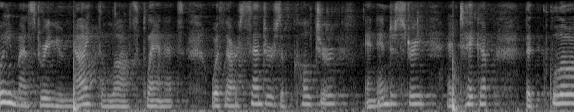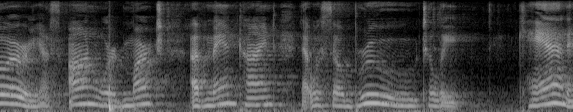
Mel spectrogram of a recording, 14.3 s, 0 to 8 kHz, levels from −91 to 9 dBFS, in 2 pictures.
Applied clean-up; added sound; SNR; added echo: none; Thump, thud; 2 dB; reverberation time 2.4 s.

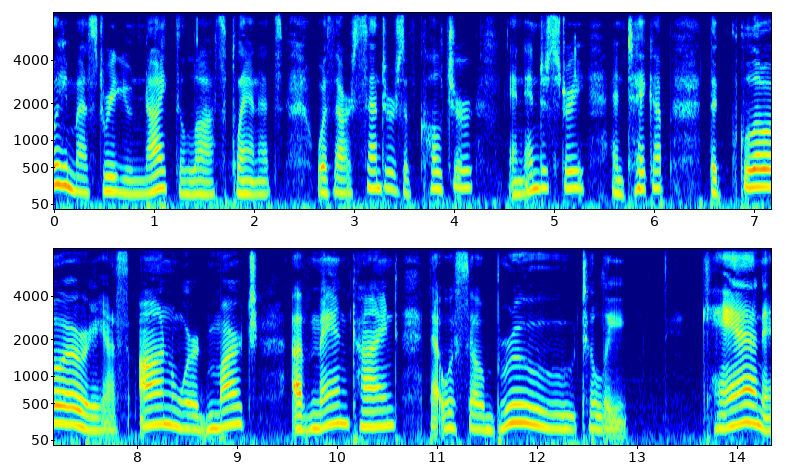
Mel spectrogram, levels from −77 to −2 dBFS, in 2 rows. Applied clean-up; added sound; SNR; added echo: none; none; none; none.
